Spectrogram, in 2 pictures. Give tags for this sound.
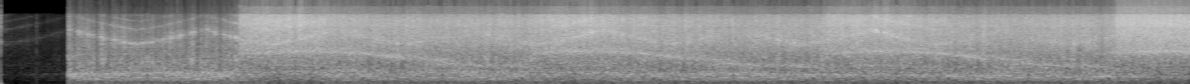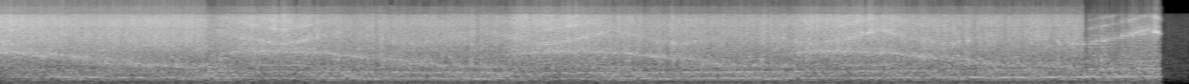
cubase-processed
field-recording
lightening
thunder-storms

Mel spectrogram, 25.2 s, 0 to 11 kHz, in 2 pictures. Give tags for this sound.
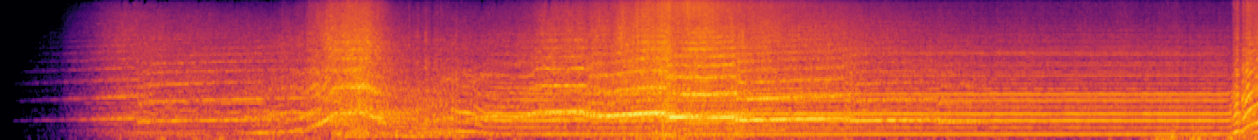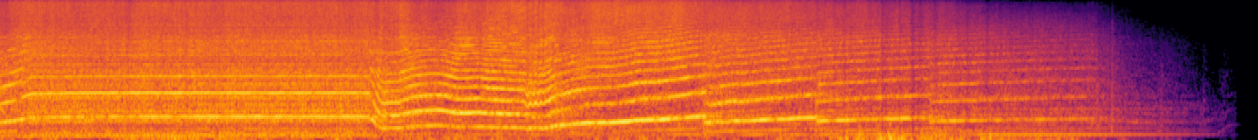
field-recording
racing
formula-1
engine
formula-one
race
car
ambience
revving
accelerating
noise
zoomh4
sound
f1

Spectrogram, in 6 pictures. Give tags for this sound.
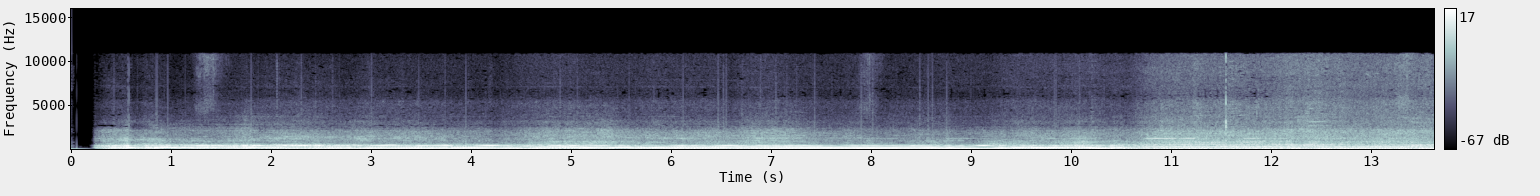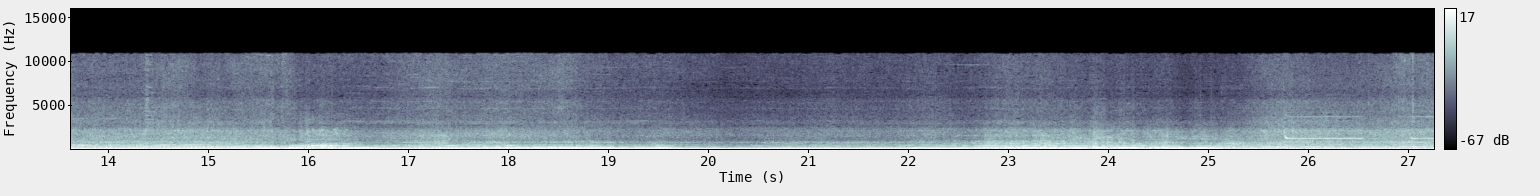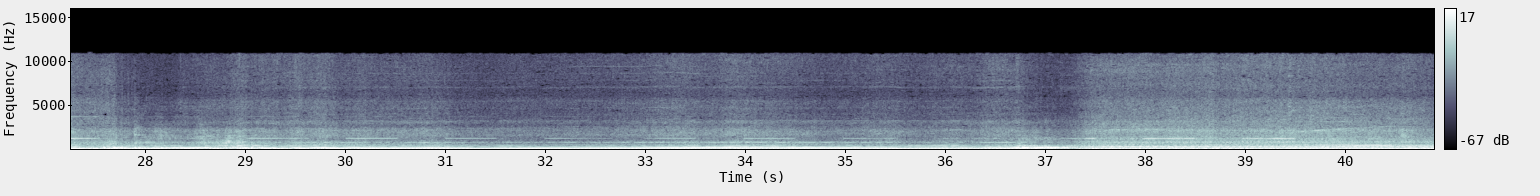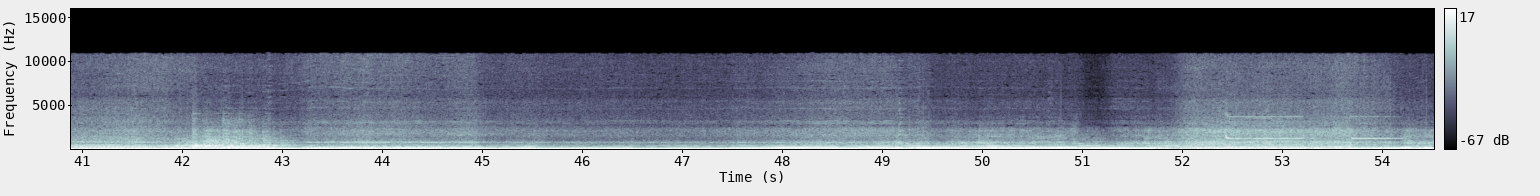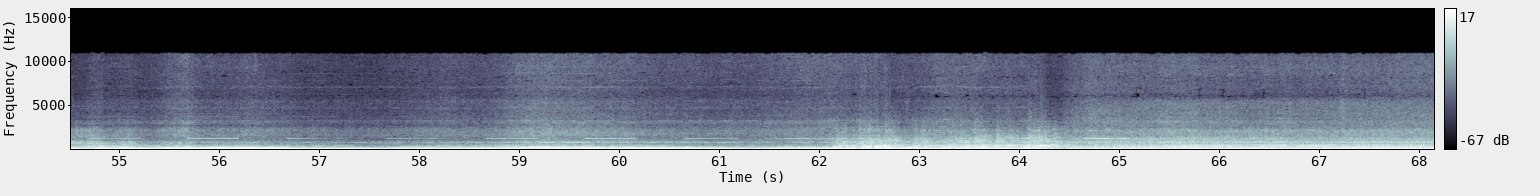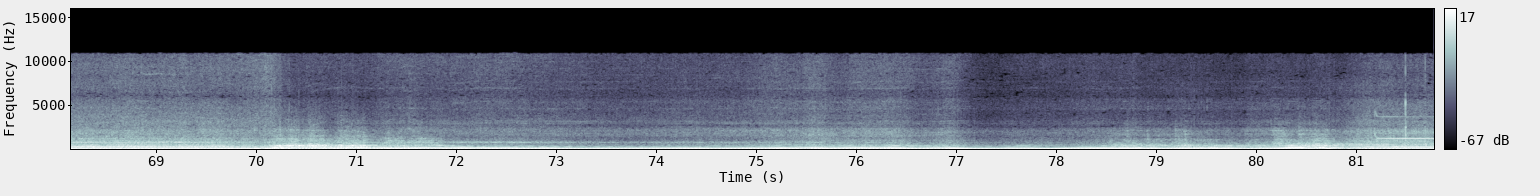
steamroller
bass
paving
machine
roller
environmental
beeping
tractor
drone
crew
construction
city
urban
road
steam-roller
engine
equipment
pavement
hum
environment

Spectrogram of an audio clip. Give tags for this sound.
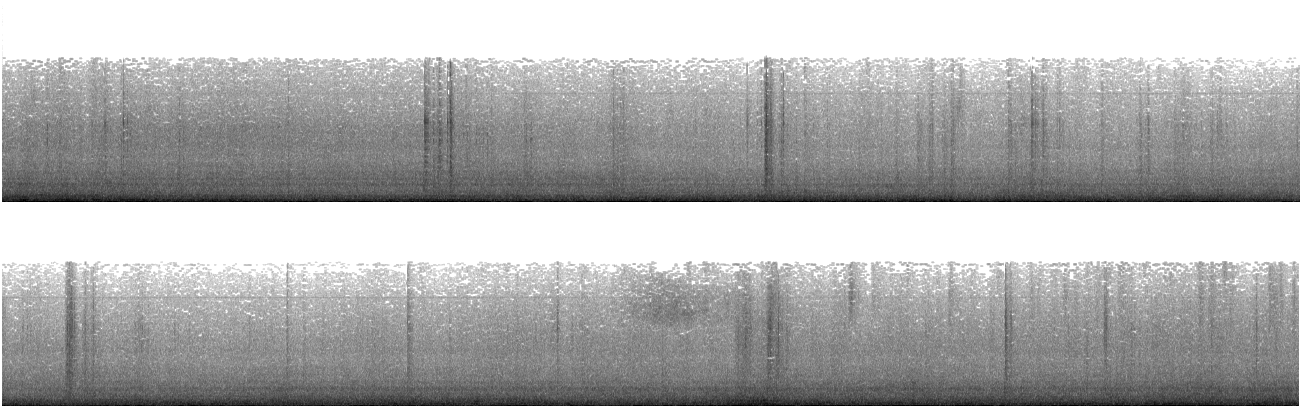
street
temples
machines
thailand

